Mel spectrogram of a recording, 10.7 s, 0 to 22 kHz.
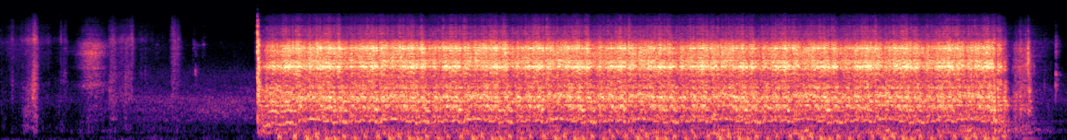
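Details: Old Ford dump truck that sat for over 20 years, cranked in the cold. About seven seconds of steady cranking at roughly three turns a second never catches, meaning no spark, with the ignition points stuck.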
